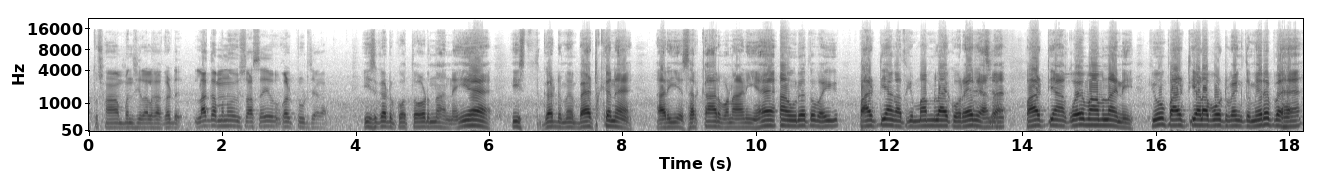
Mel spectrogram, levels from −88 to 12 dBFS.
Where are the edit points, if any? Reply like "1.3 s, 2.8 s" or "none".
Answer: 3.9 s, 10.4 s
